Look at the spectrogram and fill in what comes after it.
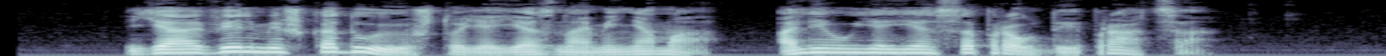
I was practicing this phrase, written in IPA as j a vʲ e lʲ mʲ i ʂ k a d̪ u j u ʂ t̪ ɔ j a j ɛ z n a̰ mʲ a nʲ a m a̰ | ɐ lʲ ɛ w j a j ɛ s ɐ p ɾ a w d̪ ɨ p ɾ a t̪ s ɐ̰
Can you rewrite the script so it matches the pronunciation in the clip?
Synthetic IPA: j a vʲ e lʲ mʲ i ʂ k a d̪ u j u ʂ t̪ ɔ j a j ɛ z n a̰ mʲ i nʲ a m a̰ | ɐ lʲ ɛ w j a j ɛ s ɐ p ɾ a w d̪ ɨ p ɾ a t̪ s ɐ̰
